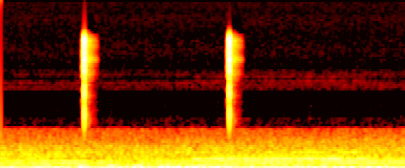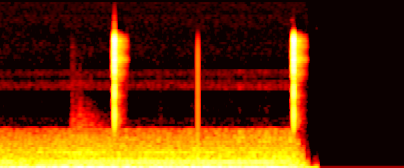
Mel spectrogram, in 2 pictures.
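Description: Sharp game clicks sound a few times, evenly spaced.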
